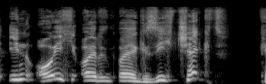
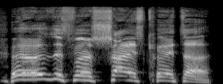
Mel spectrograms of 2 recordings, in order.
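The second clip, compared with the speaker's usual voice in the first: put-on indignant cursing; hammed-up outrage at a dog; mock angry outburst; 3 semitones higher than usual. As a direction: act out overreacting with a rant. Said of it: "aber nicht".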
